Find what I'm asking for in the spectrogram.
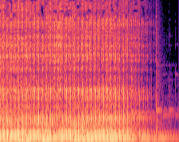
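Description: Tiger roaring, a single loud, deep, rumbling roar held for over a second, close and dominant before cutting off sharply.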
